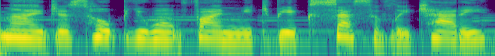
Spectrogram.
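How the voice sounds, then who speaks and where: A woman's voice: medium pitch, fast talker, over music, natural voice. A woman playing a prim, proud but kindly young-sounding researcher in a video game, speaking formally and articulately in wordy, old-fashioned phrases. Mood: warm, composed. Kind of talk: scripted video game character dialogue.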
